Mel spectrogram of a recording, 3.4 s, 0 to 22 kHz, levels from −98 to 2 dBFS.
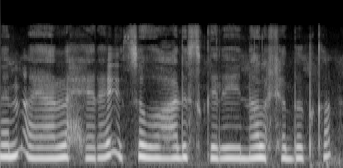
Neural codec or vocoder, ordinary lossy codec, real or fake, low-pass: none; none; real; none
